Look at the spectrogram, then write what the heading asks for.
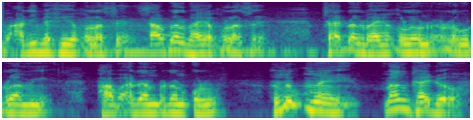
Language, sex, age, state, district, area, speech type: Assamese, male, 60+, Assam, Udalguri, rural, spontaneous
